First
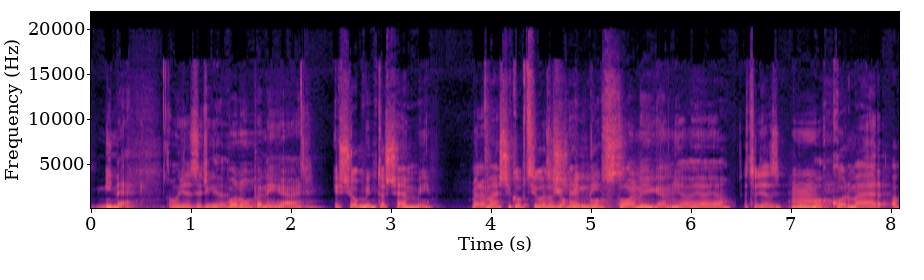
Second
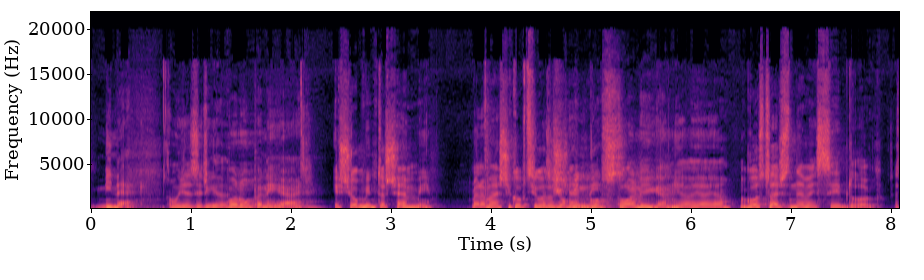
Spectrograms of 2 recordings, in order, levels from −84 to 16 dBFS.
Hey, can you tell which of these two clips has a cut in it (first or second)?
first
